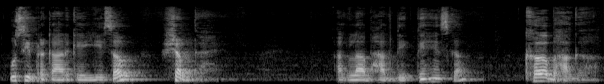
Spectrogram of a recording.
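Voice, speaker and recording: A man teaching a Sanskrit lesson to children, patiently speaking words for them to repeat. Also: medium pitch. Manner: slow, drawn-out syllables when modelling words; patient, addresses children warmly. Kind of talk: children's language lesson with repeat-after-me drills.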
